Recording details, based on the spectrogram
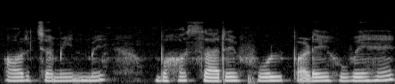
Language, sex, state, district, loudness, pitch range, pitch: Hindi, female, Uttar Pradesh, Lucknow, -17 LUFS, 170-180 Hz, 175 Hz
